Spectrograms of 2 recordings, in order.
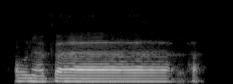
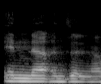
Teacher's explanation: There's a vowel, and after it there's a hamza, so I need to elongate the vowel. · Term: mad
